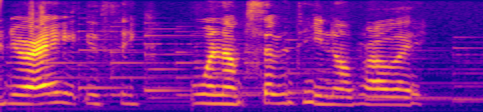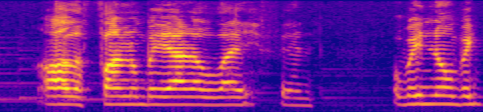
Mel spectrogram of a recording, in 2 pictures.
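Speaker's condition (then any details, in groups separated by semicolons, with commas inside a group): Friedreich's ataxia; speech difficulty 6-8 months, hard to understand, runs out of breath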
